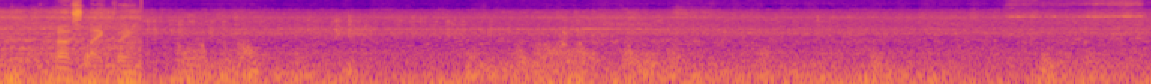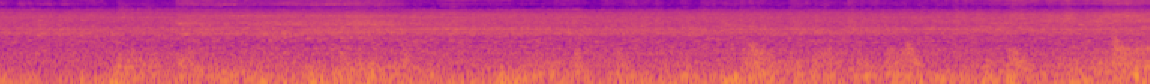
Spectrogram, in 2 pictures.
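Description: A distant jet airliner roars as it comes in to land.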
